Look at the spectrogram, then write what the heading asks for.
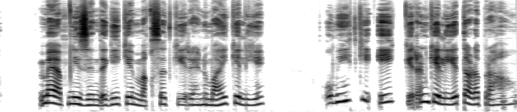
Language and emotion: Urdu, sad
